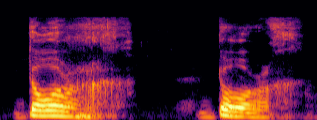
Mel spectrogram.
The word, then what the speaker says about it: Torg: I said, Dorg, like that. He says, okay, okie doke, he says, okay. So blah, blah, blah, this stuff happens, and he swings around, he says, say the wrong thing, Dorg, or I'll kill you too.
